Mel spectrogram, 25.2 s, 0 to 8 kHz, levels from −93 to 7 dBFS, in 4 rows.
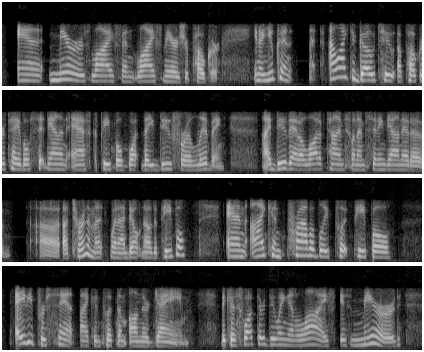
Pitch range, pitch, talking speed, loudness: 180-225 Hz, 195 Hz, 180 wpm, -25 LUFS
